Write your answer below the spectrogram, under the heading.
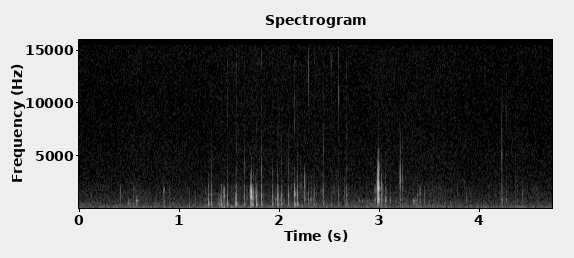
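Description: Brief burst of gurgling, bubbling pops from the belly, then quiet; ordinary stomach growling.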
